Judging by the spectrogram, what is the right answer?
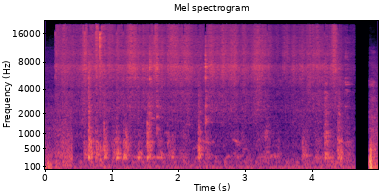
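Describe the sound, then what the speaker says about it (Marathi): Mashed potato is sautéed in a pan with hing, turmeric and salt, its soft sizzle broken by repeated scraping and stirring strokes of a spoon, heard close and fairly quiet, then cutting out briefly near the end. "कुस्करलेला बटाटा टाकून थोडं परतून घ्यायचं आहे"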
